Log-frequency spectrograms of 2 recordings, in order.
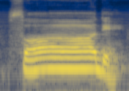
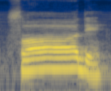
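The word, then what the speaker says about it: ص: সদে, সদে, এটা একটু মোটা হবে।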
